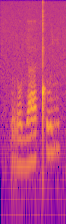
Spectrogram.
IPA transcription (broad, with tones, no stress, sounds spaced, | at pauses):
r o˨ ʎ æ˧ ǃʰ ɯ˦ ʎ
